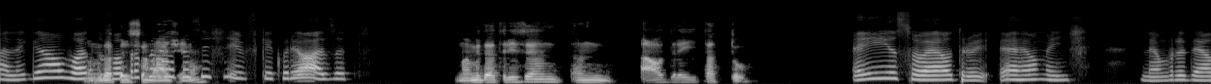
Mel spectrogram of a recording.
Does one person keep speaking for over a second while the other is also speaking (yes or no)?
yes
